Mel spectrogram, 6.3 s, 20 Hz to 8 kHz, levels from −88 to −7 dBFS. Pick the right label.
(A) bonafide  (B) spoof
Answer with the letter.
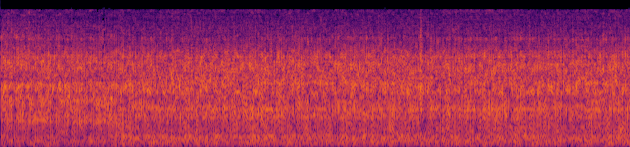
B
